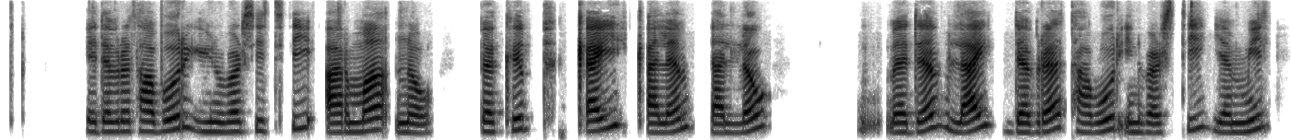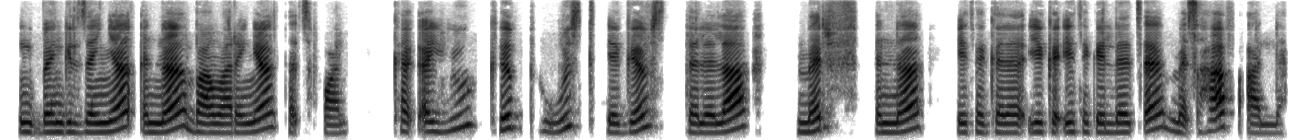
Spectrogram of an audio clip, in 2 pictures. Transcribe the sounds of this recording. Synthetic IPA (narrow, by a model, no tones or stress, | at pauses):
jɛd̪əβɾət̪ʰabo̞ɾjunivəɾsit̪ʰiʔaɾmanəw | b̥əkʰɨbkʼəjkʼələmjalːəw | məd̪əβlajd̪əβɾət̪ʰaβo̞ɾjunivəɾsi̥t̪ʰijɛmːil | bəɨŋɡɨlzəɲːaʔɨnːabəamaɾəɲːat̪ʰəsʼfwal | kʰəkʼəjːukʰɨbːwʊst̪ʼjɛɡəβsbələla | məd̪fɨnːa | jɛt̪ʰəɡəlːət͡sʼəməsʼhafalːə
